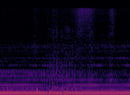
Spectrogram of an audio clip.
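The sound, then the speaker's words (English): A cat sitting on a person's lap purrs softly and steadily, a low continuous rumble with a faint fluttering texture over a steady hum and no voices. “Hopefully you can hear him purring.”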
